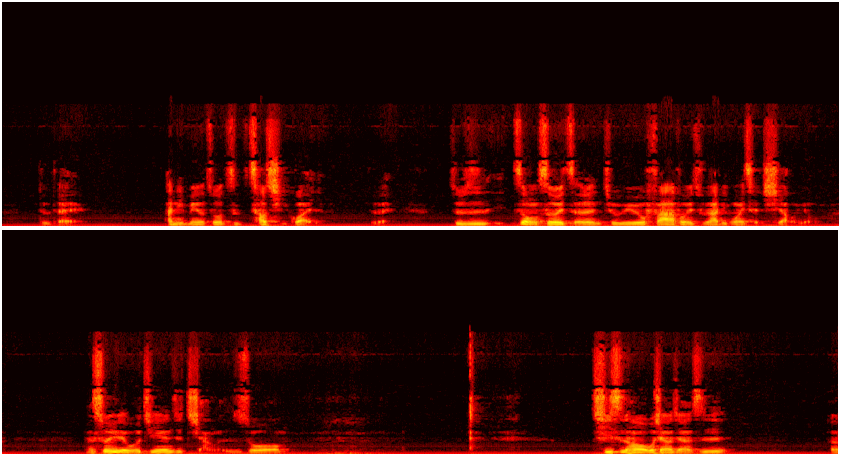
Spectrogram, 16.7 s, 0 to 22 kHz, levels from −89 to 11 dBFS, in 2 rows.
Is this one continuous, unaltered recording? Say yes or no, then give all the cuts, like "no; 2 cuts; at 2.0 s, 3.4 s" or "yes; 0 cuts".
yes; 0 cuts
